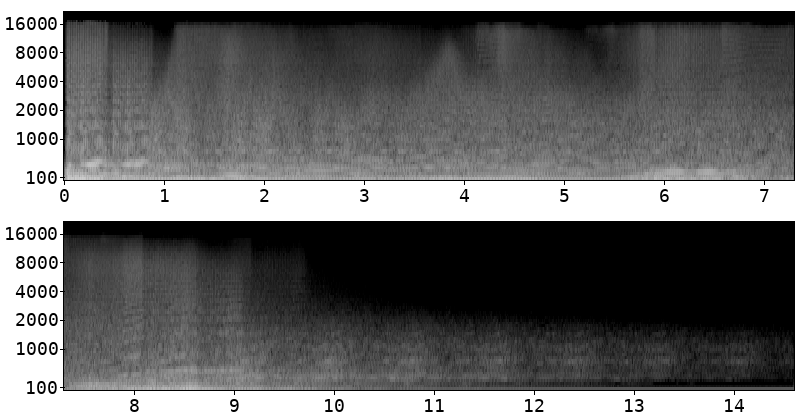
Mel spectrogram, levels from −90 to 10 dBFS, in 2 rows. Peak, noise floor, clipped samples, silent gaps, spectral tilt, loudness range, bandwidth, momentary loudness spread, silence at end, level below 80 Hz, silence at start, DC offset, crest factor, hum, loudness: -2 dBFS; -67 dBFS; under 0.1%; none; -6 dB/octave; 14 LU; 16 kHz; 18 LU; 3.7 s; -26 dBFS; 0 s; under 0.1%; 22 dB; none; -26 LUFS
